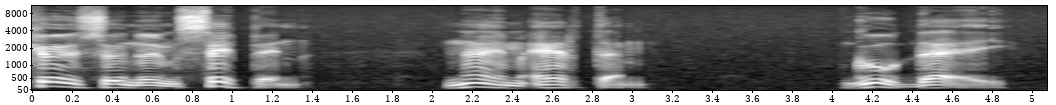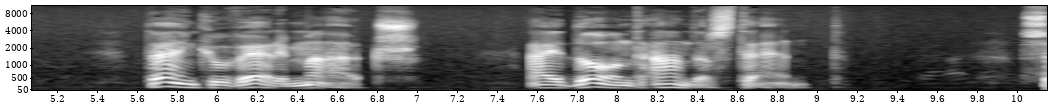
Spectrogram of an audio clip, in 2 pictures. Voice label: Hungarian, Accent

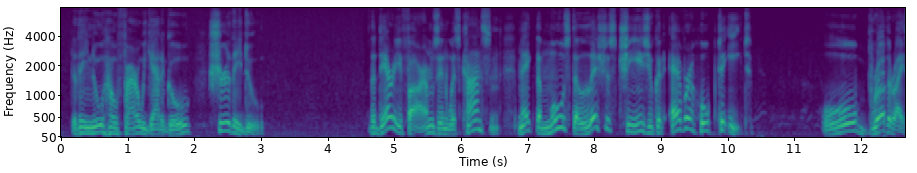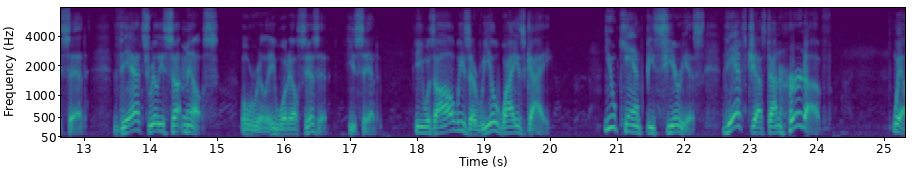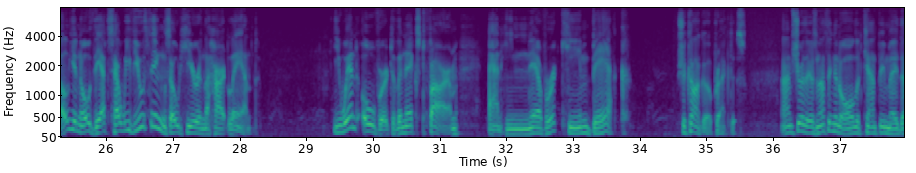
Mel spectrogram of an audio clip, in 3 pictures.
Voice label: Northern U.S., Accent

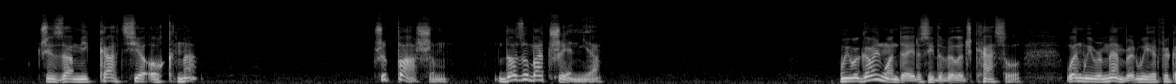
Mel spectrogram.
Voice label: Polish, Accent

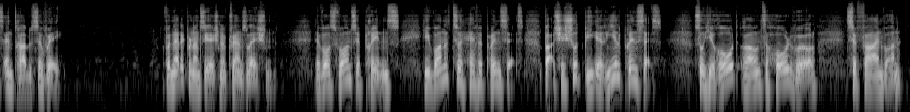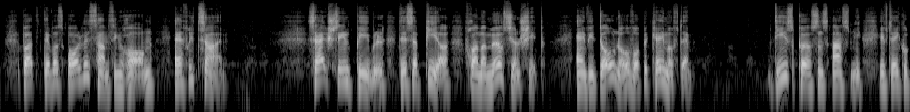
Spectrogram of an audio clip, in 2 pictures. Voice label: Danish, Accent

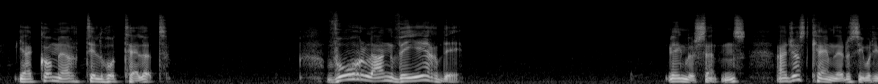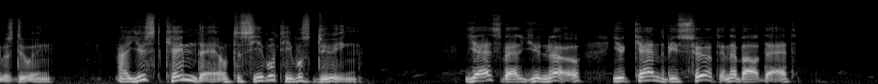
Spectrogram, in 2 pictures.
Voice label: Norwegian, Accent

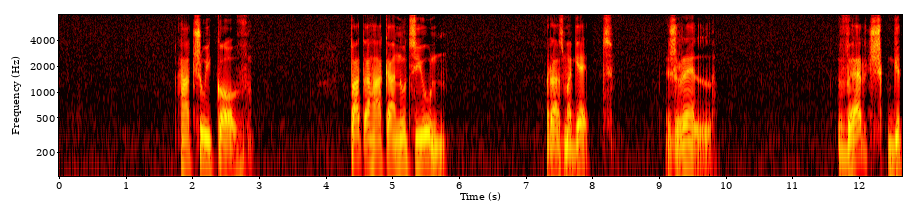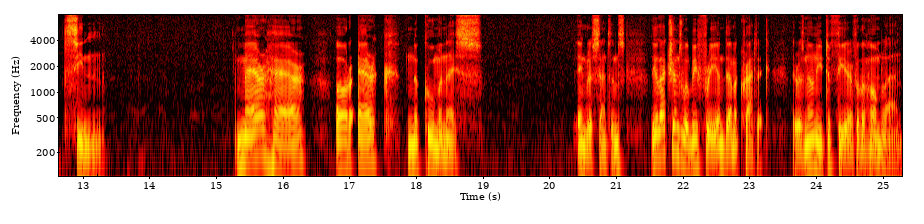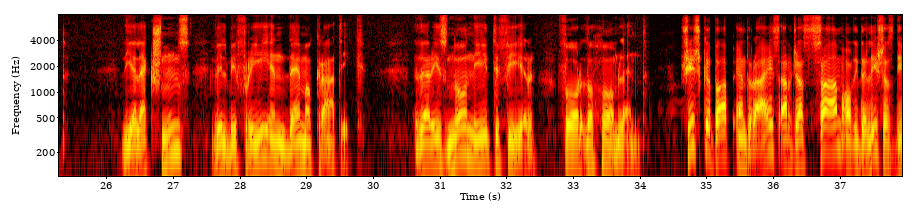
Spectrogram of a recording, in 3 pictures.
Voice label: Armenian, Accent

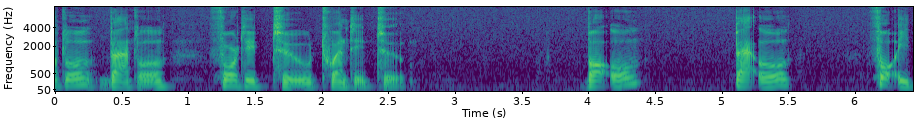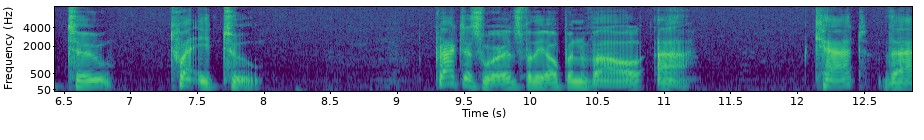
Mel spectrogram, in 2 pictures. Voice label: English Provincial, Accent

